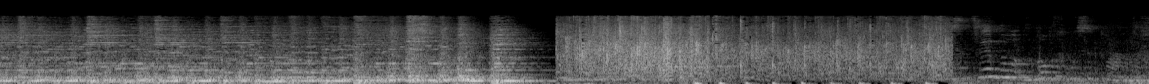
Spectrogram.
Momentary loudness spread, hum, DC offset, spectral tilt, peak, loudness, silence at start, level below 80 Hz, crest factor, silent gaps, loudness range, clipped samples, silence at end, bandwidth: 15 LU; none; under 0.1%; -5 dB/octave; -4 dBFS; -22 LUFS; 0 s; -34 dBFS; 18 dB; none; 7 LU; under 0.1%; 0 s; 10.5 kHz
